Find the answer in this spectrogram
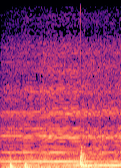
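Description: Steady humming drone of the pneumatic blower system blowing cement powder from the horizontal silo through the hose into the spreader truck's tank. Two short knocks sound in the first half second.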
